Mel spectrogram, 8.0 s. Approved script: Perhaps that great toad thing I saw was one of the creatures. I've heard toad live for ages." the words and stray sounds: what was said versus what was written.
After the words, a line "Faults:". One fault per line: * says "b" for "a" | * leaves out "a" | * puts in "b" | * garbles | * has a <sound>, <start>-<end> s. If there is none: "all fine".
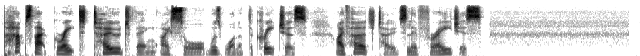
Perhaps that great toad thing I saw was one of the creatures. I've heard toads live for ages."
Faults:
* says "toads" for "toad"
